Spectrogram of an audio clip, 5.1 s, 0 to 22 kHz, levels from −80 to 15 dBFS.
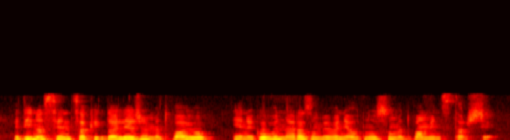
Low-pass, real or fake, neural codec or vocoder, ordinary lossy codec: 7.2 kHz; real; none; none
